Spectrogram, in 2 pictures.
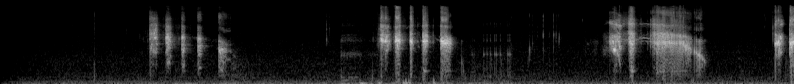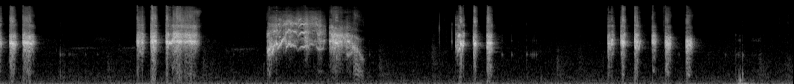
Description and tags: Chipmunk - rodent - rat - squirrel angry or chattering
Sound I couldn't find on here, then realised I've been making it as a kid. so recorded it, and uploaded. not realistic, more in line with cartoony.
animals, chattering, chipmunk, chittering, creature, rodent, small, squirrel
